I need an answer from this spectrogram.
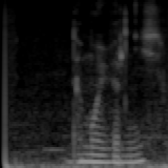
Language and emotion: Russian, neutral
